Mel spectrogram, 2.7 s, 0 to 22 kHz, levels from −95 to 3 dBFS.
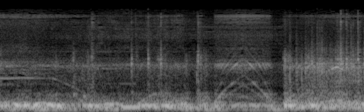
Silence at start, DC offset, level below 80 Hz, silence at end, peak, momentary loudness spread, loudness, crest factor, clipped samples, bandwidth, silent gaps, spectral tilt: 0 s; under 0.1%; -50 dBFS; 0 s; -20 dBFS; 6 LU; -35 LUFS; 14 dB; under 0.1%; 16 kHz; none; -6 dB/octave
